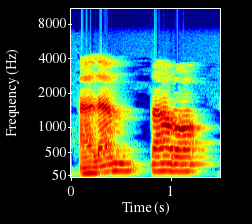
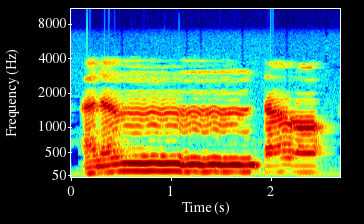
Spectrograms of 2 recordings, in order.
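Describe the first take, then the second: First: The m is clear and moves quickly on. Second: The m is held and nasalized before moving. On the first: The speaker calls it right. "Tapi harus jelas mimnya" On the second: The speaker calls it wrong. "Jangan dibaca alam taro"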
